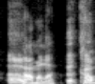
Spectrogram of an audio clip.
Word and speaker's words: Kamala: I pronounce her name to this day. Kamala.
